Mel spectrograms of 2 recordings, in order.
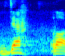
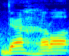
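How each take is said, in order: First: The breath cuts off abruptly at the h. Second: The breath keeps flowing through the h. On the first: The speaker calls it wrong. "অনেকে শ্বাস বন্ধ হয়ে যায়" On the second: The speaker calls it right. "শ্বাস বন্ধ হবে না"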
